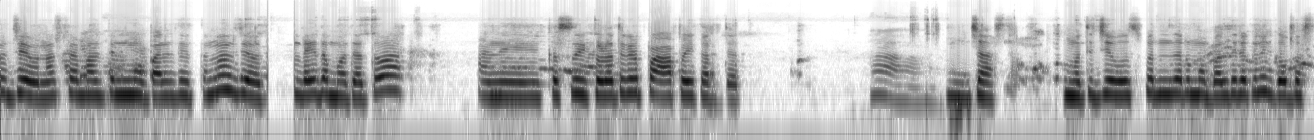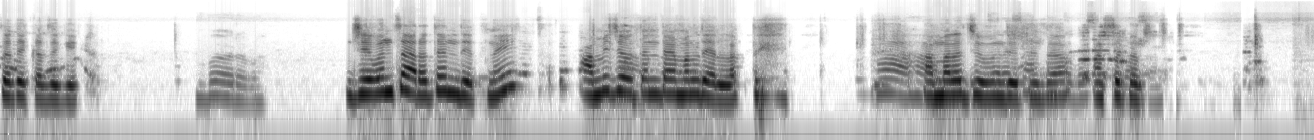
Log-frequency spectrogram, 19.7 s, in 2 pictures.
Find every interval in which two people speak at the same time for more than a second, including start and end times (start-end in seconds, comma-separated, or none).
16.8-18.4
